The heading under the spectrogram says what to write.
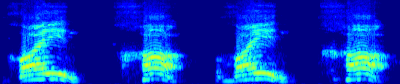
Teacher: একদম কণ্ঠনালীর একদম শেষ জায়গা থেকে দুইটা হরফ উচ্চারণ হয়। গইন, গইন, এই যে এইভাবে গইন খ, গইন খ।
